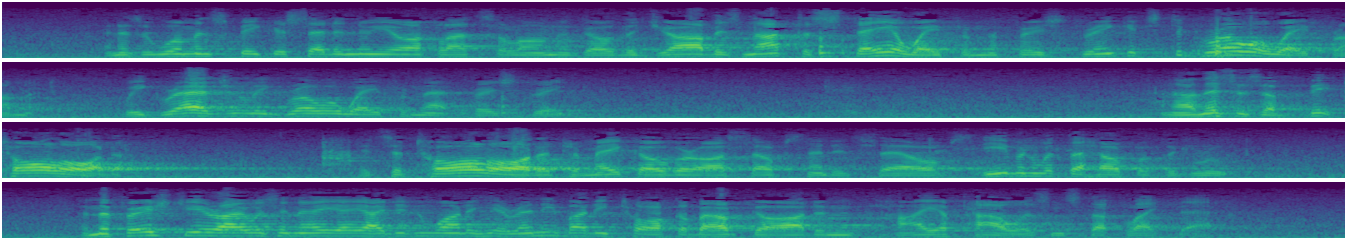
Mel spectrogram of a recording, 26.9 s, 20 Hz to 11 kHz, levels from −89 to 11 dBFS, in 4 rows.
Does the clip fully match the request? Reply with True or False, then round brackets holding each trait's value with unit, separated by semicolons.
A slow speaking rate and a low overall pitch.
False (190 wpm; 120 Hz)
